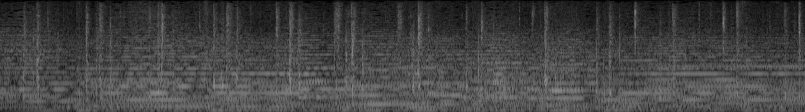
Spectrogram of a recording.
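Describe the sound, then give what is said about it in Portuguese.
Horse hooves clip-clop in a steady, continuous rhythm throughout, prominent, as riders on horseback journey west, layered over a dense musical or ambient background with no talking. “Os dias passam, vocês aos poucos vão se recuperando, e quando já se sentem completamente curados, vocês montam em seus cavalos e continuam a sua jornada rumo ao oeste.”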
